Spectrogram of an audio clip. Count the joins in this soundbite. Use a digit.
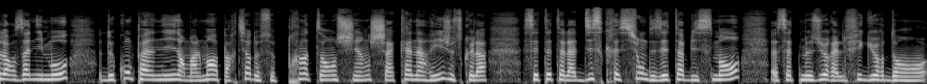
0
